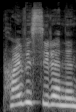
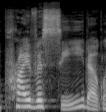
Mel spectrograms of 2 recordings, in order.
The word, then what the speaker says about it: privacy: privacy라는 단어의 발음도 한번 짚고 넘어갈게요. 북미권에서는 보통 privacy라고 하고 영국에서는 privacy라고도 발음을 합니다. 그래서 발음은 둘 다 가능하고요.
